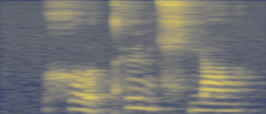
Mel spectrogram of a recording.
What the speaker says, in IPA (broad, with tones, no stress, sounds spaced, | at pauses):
x ɤ̰˨˩ t̪ʰ y˥˩ n t͡ɕʰ j ɑ˩ ŋ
